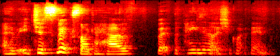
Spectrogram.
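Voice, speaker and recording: A woman's voice: medium pitch, quick pace. A young adult woman chatting casually as a painter showing her own work, rambling in a giggly, self-deprecating, hesitant way. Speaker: painter presenting own artwork. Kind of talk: casual rambling vlog chat.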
